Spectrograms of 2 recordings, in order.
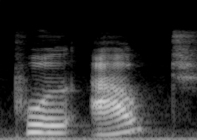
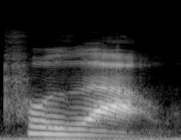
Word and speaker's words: pulao: You say pull out. So, you just say pulao.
